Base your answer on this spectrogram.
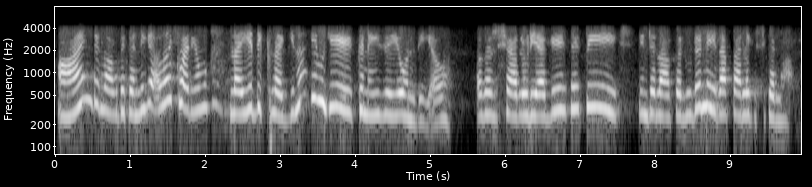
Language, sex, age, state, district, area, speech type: Dogri, female, 18-30, Jammu and Kashmir, Udhampur, rural, conversation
